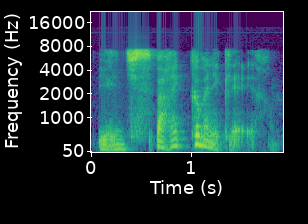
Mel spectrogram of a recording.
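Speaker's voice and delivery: ordinary delivery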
